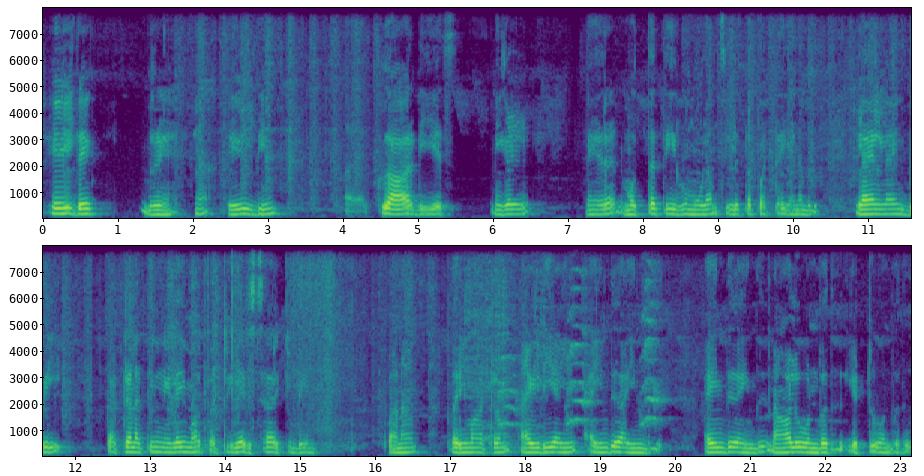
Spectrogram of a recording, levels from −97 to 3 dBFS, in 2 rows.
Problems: background sounds at intervals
